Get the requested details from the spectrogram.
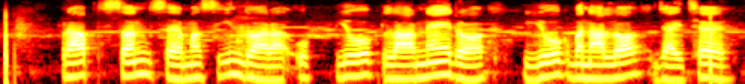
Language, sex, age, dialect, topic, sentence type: Maithili, male, 18-24, Angika, agriculture, statement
